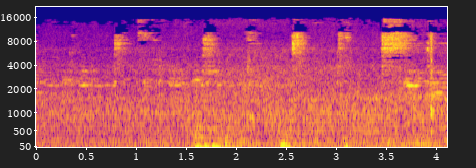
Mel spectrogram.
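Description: Steady rumble of street traffic with a few low thumps, under background music.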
